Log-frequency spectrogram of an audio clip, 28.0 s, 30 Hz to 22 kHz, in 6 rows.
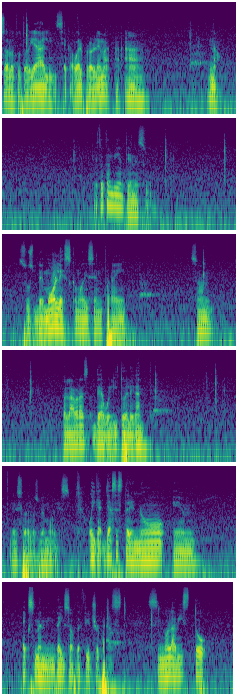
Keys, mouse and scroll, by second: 0.7-1.7 shift+middle drag, 2.0 middle click, 2.8 right click, 3.3 right click, 3.8 x, 4.3 click, 5.8 right click, 6.2 x, 6.7 click, 7.6 right click, 8.0 x, 8.6 click, 9.3-11.3 shift+middle drag, 12.8 right click, 13.8 shift+right click, 14.6 shift+x, 15.8 click, 16.9 right click, 17.8 shift+right click, 18.4 shift+x, 18.9 shift+click, 19.4 scroll down 2, 20.1-22.0 middle drag, 22.2 scroll down 1, 23.0-24.2 middle drag, 24.4-25.8 middle drag, 25.6 Tab, 26.4 Tab, 27.1-28.0 middle drag.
